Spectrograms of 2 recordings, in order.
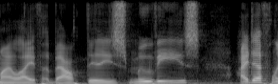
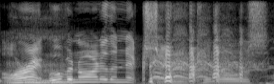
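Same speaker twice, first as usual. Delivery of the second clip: put-on grumpy old man; 12 semitones higher, 7 dB louder than usual. Keeps the old man bit going.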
